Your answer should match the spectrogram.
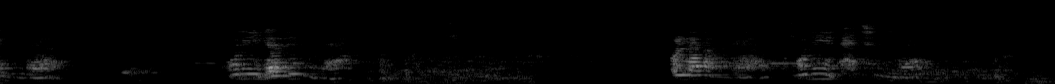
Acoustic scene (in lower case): elevator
